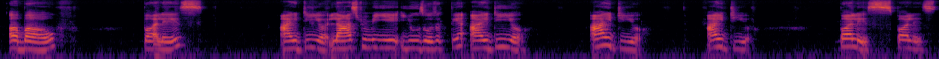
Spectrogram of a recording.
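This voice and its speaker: Slow-paced woman teaching pronunciation. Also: a little high, fairly bright tone. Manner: slow, drawn-out model words repeated for practice. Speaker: English phonetics teacher. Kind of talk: classroom-style lesson explaining pronunciation.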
